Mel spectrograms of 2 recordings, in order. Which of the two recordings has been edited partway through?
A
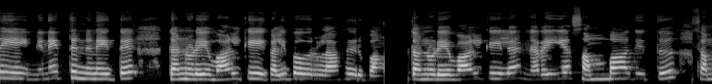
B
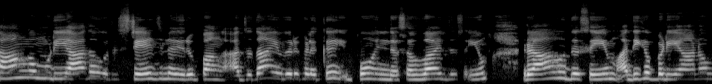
A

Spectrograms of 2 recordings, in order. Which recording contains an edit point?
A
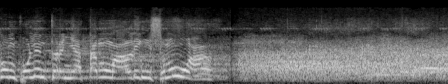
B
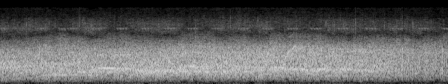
A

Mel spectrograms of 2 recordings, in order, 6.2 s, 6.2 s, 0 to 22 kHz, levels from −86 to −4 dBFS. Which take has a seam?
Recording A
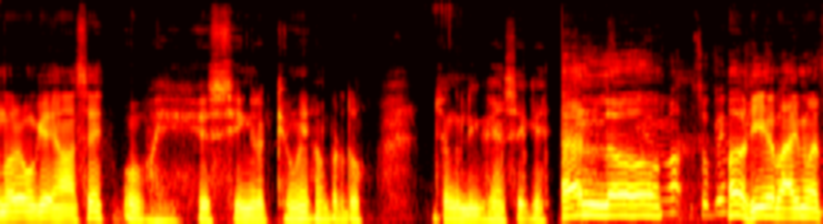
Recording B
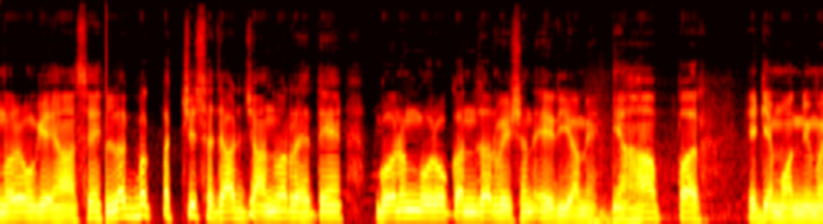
A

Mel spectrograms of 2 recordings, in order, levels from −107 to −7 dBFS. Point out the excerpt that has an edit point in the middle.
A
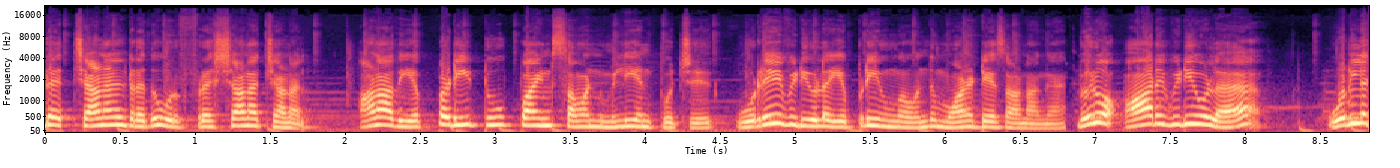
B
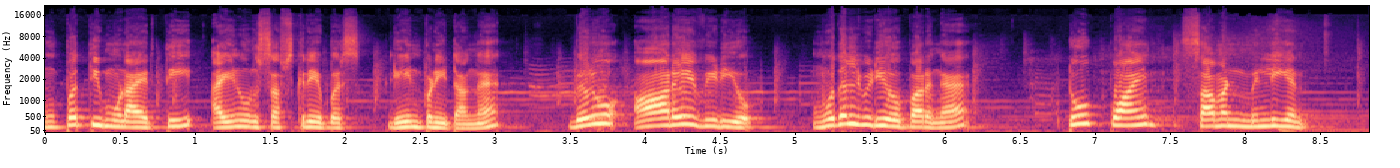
B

